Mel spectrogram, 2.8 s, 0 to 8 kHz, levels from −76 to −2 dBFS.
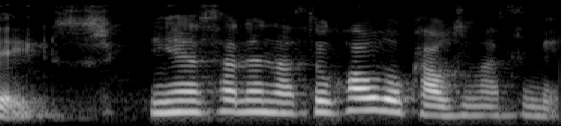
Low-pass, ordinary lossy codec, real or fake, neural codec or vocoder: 7.2 kHz; AAC, 48 kbps; fake; autoencoder, 22.05 kHz, a latent of 192 numbers a frame, VITS, trained on one speaker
